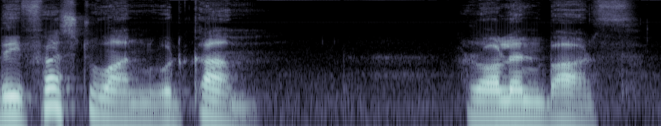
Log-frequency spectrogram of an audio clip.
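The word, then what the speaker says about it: Roland Barthes: So among these the first one would come Roland Bart. B A R T H E S. In French the last syllable remains silent in speech.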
